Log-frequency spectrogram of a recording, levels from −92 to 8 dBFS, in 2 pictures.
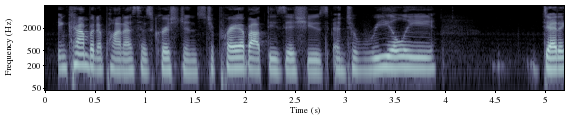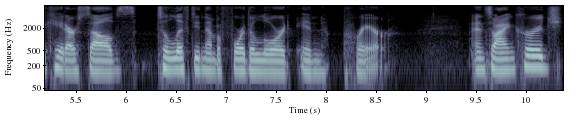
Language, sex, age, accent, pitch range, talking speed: English, female, 30-49, American, 145-175 Hz, 155 wpm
